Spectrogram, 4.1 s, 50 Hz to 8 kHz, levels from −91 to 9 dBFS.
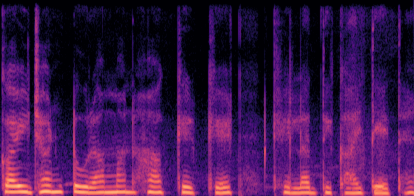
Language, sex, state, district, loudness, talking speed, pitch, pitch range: Chhattisgarhi, female, Chhattisgarh, Jashpur, -15 LUFS, 145 wpm, 210 Hz, 200-225 Hz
